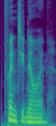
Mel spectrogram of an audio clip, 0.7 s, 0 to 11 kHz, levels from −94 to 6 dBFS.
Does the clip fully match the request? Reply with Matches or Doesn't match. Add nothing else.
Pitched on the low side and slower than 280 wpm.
Matches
